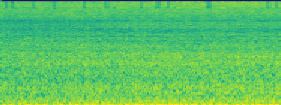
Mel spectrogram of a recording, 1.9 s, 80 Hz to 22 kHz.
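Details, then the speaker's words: 1984 Jeep Grand Wagoneer with newly rebuilt AMC 360 V8, new water pump, fuel pump, distributor, plugs, wires and exhaust manifolds, 187,000 miles: quiet, smooth idle with steady low burble and no ticks or knocks; engine healthy. "See, like I say, it's got 187,000 miles on it. See how quiet and smooth it is? Everything on this engine is new."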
